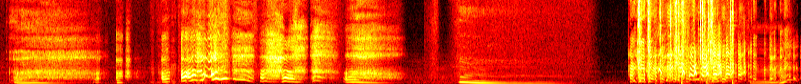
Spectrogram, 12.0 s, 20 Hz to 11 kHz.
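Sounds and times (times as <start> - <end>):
woman moaning and gasping: 0.1 - 6.1, 6.9 - 8.5.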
